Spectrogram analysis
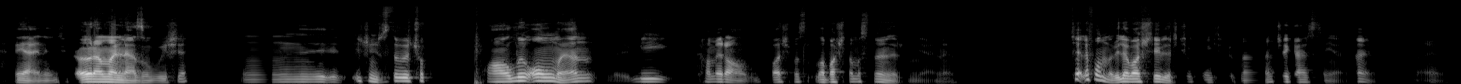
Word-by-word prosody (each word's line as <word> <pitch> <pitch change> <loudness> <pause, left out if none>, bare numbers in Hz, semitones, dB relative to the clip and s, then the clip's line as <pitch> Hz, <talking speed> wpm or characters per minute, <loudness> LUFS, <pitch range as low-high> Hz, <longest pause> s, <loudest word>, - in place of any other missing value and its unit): E, 100 - -4
yani 90 0 -2 0.2
öğrenmen 120 -3 +9
lazım 90 0 -1
bu 90 - -11
işi. 130 +8 -11 0.5
Hı, 110 0 -21
eee, 120 0 -9
3.'sü 140 -9 -8
de 160 - 0
böyle 155 -1 +3
çok 160 0 -8 0.5
pahalı 135 +6 +3
olmayan, 160 -4 +3
ııı, 150 +1 -10 0.4
bir 130 -2 -7 0.2
kamera 125 0 -3
alıp 90 +6 -15
başlamasın 120 +1 -10 0.2
başlamasını 130 +2 -7
öneririm 90 -8 -12
yani. - - -31 1.3
Telefonla - - -1
bile 135 +5 +3
başlayabilir 130 -5 +1
çekmek 110 0 -23
istiyorsan 95 -2 -24 0.2
çekersin 110 -6 -11
yani. 80 - -25 0.2
Evet, - - -11 0.5
aynen. - - -32
120 Hz, 125 wpm, -25 LUFS, 105-130 Hz, 1.3 s, öğrenmen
